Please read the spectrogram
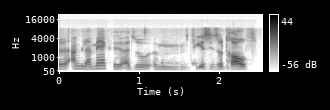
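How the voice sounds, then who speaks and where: The sound is dry and close, with no echo. A woman talks in a dark, mellow tone. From Lower Rhine, Germany (Neuss). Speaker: podcast host. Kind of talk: interview.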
